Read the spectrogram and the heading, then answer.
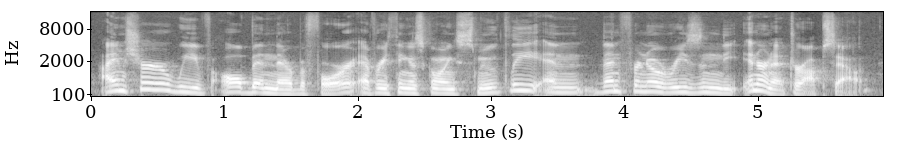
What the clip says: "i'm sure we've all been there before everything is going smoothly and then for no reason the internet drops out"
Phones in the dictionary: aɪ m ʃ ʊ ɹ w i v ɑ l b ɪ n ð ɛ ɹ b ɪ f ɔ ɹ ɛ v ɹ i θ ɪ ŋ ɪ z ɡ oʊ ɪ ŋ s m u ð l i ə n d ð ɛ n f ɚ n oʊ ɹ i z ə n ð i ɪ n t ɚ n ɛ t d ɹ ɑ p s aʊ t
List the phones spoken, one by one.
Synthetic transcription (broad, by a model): aɪ m ʃ ʊ ɹ w i v ɑ l b ɪ n ð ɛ ɹ b ɪ f ɔ ɹ ɛ v ɹ i θ ɪ ŋ ɪ z ɡ oʊ ɪ ŋ s m u ð l i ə n ð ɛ n f ɚ n oʊ ɹ i z ə n ð i ɪ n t ɚ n ɛ t d ɹ ɑ p s aʊ t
